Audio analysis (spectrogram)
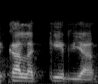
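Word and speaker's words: Calacirya: The word I'm not going to try to pronounce on the internet. As cool as that is. Shut up. Leave me alone. Technically Kalakirya, but it's okay.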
